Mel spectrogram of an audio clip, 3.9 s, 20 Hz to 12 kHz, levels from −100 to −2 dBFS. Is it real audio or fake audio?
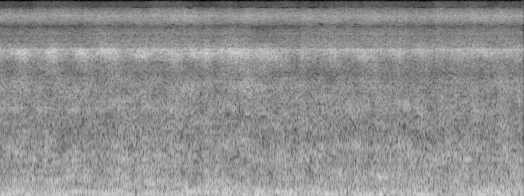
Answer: fake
